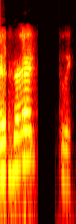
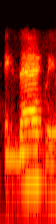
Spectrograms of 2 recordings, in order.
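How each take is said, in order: First: Loud, high, emphatic agreement; excited. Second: Said in the usual way. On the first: Real, not acted. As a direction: burst out with it. Hearty agreement with partner.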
